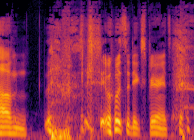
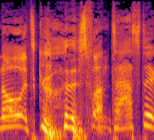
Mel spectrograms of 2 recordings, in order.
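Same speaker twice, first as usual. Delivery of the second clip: put-on Scottish voice, higher pitch; 13 semitones higher, 4 dB louder than usual. Trying a Scottish impression on the spot: Billy Connolly impression. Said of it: "my only real Scottish impression that I have in me is actually Billy Connolly".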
